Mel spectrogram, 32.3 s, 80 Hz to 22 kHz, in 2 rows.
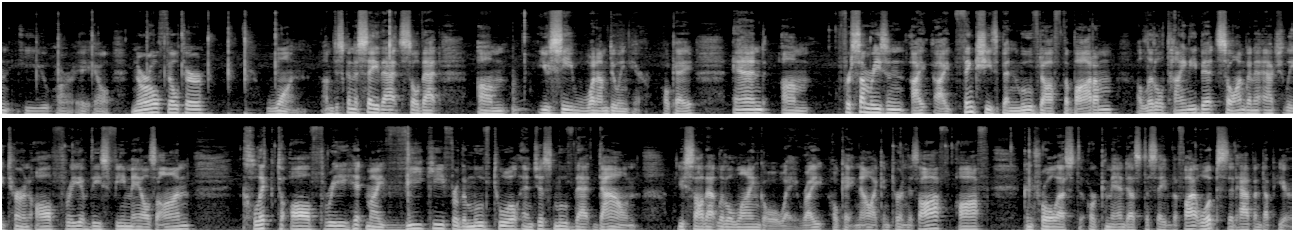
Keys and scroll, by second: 0.0-3.4 typing, 4.8 Return, 21.1 v, 22.6 Down, 23.0 Down, 23.2 typing, 28.9 super+s.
